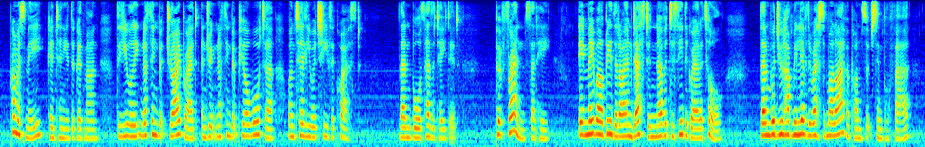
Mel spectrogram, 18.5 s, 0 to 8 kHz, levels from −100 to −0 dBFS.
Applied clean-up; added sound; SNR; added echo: none; none; none; none.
